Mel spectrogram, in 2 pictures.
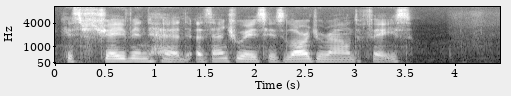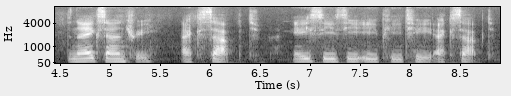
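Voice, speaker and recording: Man slowly reading dictionary entries aloud. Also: on the high side, level tone, vocal fry, darkish tone. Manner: careful, halting reading with self-corrections; spells words out letter by letter. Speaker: English learner.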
